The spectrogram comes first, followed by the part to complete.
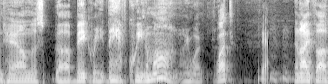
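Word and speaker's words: Kouign-amann: But I just Kouign -AMANN. Pronounced Queen Amman, right?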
